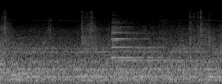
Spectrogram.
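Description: Steady machine hum with a few faint, thin whining tones running through it.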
